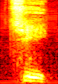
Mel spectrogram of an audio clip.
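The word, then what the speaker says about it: Qi: the flower tea called Chi. It's spelled with a Q-I, but it's pronounced Chi.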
